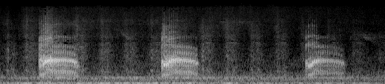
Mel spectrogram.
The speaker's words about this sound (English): Even today, when Raven calls in the forest, it's because he's still laughing about how clever he was.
